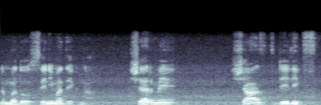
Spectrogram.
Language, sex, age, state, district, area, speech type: Urdu, male, 30-45, Uttar Pradesh, Azamgarh, rural, spontaneous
